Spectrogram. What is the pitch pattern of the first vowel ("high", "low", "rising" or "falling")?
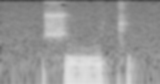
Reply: low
